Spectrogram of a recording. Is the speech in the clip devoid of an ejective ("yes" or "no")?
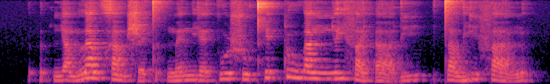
yes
